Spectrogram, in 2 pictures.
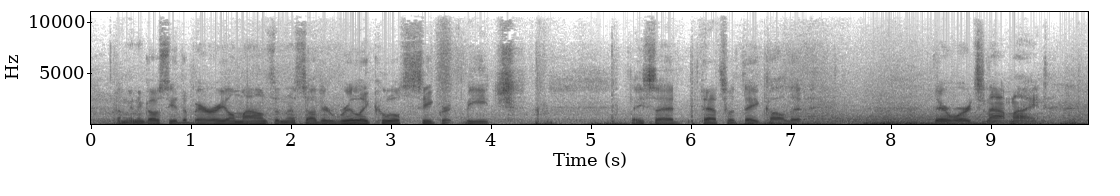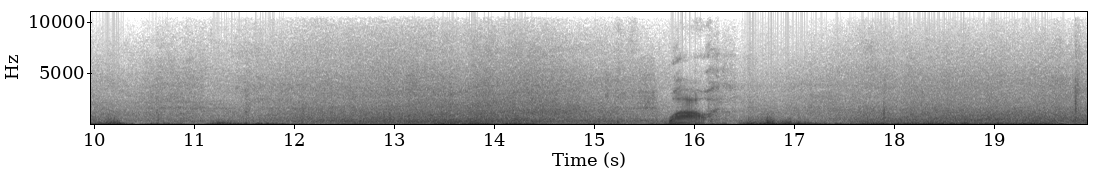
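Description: Wind blows across an open hillside.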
